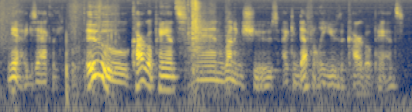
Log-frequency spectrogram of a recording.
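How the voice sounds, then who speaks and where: The voice has lively intonation and big swings in loudness, with noticeable background noise behind it. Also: man, very deep, low pitch for a man, moderate pace. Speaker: gaming video creator. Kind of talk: let's play commentary. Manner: casual, hesitant with many fillers.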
